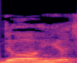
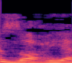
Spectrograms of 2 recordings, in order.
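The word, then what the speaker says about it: ضاحیه: این داهیا چون انگلیسیشو خوندن عزیزانی که مثلا حالا یک جایی مطرح کردن نمیدن، این همون واهیه است، چون عرب با وا اینطور تلفظ میکنه اینا د میشنون، یعنی انگلیسیشو د میگه مینویسن. خب این داهیا نیست، دکترین زاهیه است.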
